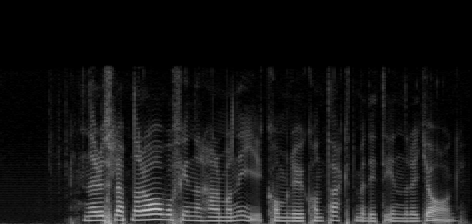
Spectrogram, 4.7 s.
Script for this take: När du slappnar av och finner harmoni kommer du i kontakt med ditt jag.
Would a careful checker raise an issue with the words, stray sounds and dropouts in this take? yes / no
yes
